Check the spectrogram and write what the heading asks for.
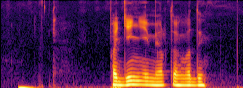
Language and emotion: Russian, neutral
